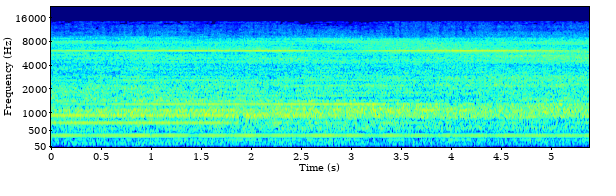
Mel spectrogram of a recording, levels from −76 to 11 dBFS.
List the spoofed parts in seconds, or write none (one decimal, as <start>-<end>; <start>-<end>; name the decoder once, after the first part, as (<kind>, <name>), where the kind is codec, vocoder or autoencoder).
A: none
